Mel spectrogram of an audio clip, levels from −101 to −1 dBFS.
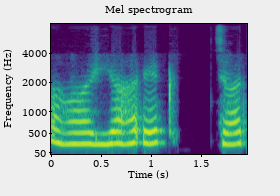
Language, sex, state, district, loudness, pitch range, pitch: Hindi, female, Bihar, Muzaffarpur, -12 LUFS, 255-270 Hz, 265 Hz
